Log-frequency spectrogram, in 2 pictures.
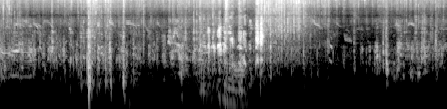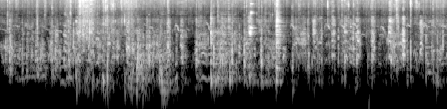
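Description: Free-range country chickens and roosters kept in a small enclosed pen cluck and squawk steadily at moderate distance, with scattered louder calls over a constant busy background.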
